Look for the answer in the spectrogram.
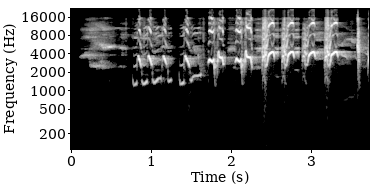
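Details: White-rumped shama singing strongly: opening whistles, then fast rich phrases of sharp clicks and bright whistled notes repeated roughly every quarter second, mixing high and mid tones.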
